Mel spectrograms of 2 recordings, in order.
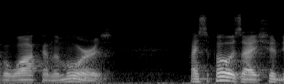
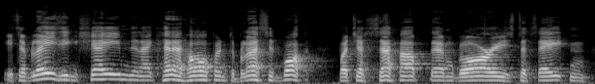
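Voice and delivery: put-on harsh scornful old servant; 10 semitones higher, 11 dB louder than usual. A narrator's reading. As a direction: scold her with harsh scorn. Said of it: "harsh words of scorn and intolerance".

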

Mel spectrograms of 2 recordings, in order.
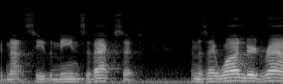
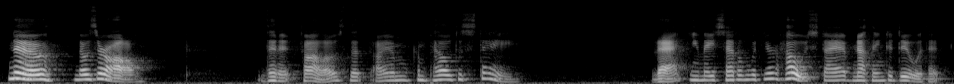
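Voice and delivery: put-on dismissive young woman; curt young woman; 7 semitones higher than usual. Catherine voiced, curt.

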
